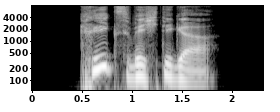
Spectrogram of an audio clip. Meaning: 1. comparative degree of kriegswichtig 2. inflection of kriegswichtig: strong/mixed nominative masculine singular 3. inflection of kriegswichtig: strong genitive/dative feminine singular
- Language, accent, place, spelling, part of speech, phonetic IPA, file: German, Germany, Berlin, kriegswichtiger, adjective, [ˈkʁiːksˌvɪçtɪɡɐ], De-kriegswichtiger.ogg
